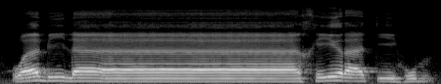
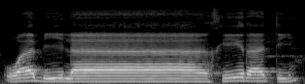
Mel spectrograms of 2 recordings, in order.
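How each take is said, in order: First: The vowel after la is held for six counts. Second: The vowel after la is held for four counts. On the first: "tul enam harokat" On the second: "Dengan empat harokat atau tawasud"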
